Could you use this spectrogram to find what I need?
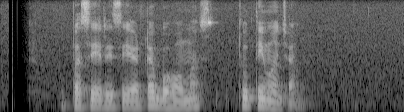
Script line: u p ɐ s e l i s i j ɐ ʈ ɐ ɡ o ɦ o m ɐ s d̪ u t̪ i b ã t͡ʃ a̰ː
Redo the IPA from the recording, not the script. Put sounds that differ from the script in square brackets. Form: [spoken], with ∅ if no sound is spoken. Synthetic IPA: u p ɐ s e [ɾ] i s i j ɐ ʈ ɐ [b] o ɦ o m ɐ s [t̪] u t̪ i [m] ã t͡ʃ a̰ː

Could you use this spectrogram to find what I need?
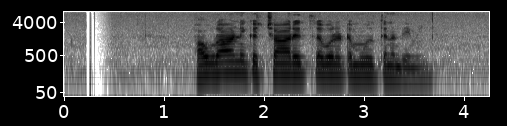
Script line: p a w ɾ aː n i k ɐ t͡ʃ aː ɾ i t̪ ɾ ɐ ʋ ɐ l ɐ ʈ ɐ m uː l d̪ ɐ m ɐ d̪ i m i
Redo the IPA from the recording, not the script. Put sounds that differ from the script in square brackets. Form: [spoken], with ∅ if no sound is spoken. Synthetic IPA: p [ɐ] w ɾ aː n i k ɐ t͡ʃ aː ɾ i t̪ ɾ ɐ ʋ ɐ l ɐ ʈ ɐ m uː l [t̪] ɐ [n] ɐ d̪ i m i

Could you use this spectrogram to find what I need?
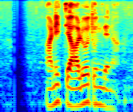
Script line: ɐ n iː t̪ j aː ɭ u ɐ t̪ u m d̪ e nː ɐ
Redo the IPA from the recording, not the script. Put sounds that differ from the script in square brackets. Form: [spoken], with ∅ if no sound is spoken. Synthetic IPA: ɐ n [i] t̪ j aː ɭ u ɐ t̪ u [n] d̪ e [n] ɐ

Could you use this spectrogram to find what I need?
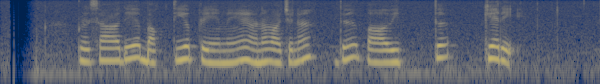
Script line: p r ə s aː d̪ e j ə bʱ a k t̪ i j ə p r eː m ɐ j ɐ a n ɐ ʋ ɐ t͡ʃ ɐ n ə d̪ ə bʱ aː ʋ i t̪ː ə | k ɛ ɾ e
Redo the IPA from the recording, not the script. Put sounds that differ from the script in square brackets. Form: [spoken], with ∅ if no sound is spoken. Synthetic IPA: p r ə s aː d̪ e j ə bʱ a k t̪ i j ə p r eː m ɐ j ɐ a n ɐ ʋ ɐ t͡ʃ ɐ n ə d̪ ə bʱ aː ʋ i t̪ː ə | k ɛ ɾ e

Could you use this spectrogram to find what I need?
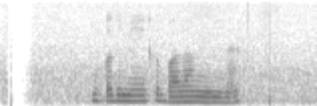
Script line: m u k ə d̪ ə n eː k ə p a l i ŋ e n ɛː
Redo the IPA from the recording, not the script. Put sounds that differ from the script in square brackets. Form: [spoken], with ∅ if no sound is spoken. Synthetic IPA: m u k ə d̪ ə [m] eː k ə [b] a l [a] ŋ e [nː] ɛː

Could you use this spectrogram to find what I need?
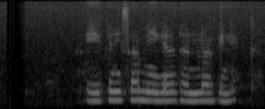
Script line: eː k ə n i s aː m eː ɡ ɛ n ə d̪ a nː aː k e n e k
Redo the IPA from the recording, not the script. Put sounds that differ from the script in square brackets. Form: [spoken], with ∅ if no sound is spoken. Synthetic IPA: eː k ə n i s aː m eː ɡ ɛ n ə d̪ a nː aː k e n e k

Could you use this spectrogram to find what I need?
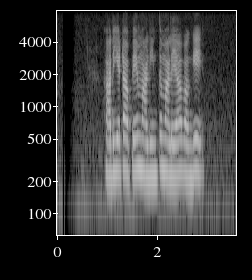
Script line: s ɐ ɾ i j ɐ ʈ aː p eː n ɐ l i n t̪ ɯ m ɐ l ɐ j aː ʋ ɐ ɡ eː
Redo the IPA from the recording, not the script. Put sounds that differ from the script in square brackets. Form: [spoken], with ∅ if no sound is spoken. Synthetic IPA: [h] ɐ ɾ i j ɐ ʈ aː p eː [m] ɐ l i n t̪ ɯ m ɐ l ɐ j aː ʋ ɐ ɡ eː

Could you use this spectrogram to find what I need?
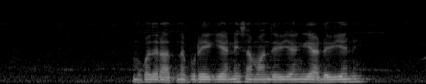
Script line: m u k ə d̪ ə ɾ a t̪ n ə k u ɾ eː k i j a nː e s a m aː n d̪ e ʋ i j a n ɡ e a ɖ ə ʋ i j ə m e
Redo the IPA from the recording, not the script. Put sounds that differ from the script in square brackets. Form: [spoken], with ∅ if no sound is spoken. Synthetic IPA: m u k ə d̪ ə ɾ a t̪ n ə [p] u ɾ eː k i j a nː e s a m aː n d̪ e ʋ i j a [ŋ] ɡ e a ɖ ə ʋ i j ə [n] e

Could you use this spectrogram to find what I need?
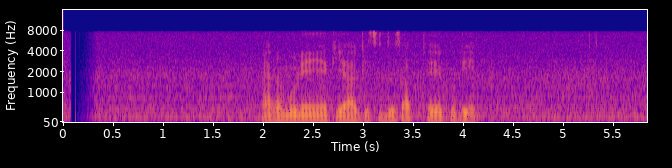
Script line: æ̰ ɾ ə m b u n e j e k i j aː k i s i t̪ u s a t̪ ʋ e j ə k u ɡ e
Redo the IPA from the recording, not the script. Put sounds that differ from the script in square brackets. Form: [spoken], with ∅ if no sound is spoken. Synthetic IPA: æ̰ ɾ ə m b u n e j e k i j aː k i s i [d̪] u s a t̪ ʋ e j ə k u ɡ e

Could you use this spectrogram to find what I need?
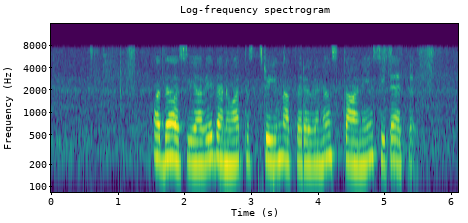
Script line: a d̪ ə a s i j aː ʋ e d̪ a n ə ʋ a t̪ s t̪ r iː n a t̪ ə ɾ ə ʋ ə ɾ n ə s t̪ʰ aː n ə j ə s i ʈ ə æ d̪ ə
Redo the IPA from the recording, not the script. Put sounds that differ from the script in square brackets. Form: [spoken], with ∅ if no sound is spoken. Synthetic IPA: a d̪ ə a s i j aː ʋ e d̪ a n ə ʋ a t̪ s t̪ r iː n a t̪ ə ɾ ə ʋ ə [∅] n ə s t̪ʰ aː n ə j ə s i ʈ ə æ [t̪] ə

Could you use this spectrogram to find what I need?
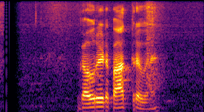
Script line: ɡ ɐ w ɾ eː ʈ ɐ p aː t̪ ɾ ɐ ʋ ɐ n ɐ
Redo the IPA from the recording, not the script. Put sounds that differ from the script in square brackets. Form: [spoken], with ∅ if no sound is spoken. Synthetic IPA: ɡ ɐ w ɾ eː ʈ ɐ p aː t̪ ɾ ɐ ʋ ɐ n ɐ

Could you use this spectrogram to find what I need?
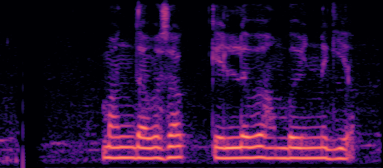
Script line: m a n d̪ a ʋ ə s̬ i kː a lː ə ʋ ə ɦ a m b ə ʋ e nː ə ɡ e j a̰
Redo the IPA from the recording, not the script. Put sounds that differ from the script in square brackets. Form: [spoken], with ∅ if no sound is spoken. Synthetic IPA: m a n d̪ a ʋ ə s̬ [a] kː [e] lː ə ʋ ə ɦ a m b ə ʋ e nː ə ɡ [i] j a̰

